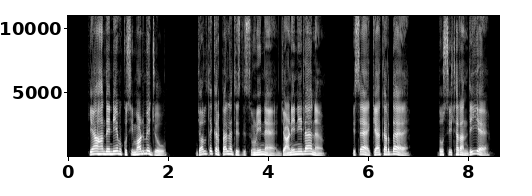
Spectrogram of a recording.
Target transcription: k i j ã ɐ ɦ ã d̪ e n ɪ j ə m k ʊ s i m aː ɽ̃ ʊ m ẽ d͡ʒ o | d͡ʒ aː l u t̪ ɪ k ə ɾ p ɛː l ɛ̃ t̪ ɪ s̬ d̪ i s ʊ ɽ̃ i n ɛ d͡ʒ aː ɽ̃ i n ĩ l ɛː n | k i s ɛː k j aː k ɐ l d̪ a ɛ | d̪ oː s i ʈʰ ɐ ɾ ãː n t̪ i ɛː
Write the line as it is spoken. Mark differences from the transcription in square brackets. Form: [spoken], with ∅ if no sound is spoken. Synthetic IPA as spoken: k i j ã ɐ ɦ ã d̪ e n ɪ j ə m k ʊ s i m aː ɽ̃ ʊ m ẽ d͡ʒ o | d͡ʒ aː l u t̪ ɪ k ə ɾ p ɛː l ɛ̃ t̪ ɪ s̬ d̪ i s ʊ ɽ̃ i n ɛ d͡ʒ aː ɽ̃ i n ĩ l ɛː n | k i s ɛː k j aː k ɐ [ɾ] d̪ a ɛ | d̪ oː s i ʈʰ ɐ ɾ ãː n [d̪] i ɛː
